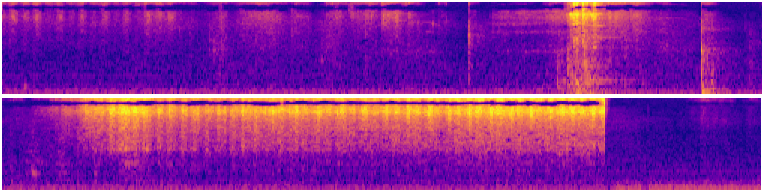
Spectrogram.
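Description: Kosher salt poured from a canister onto a rack of raw baby back ribs: a steady hiss of falling grains for about three and a half seconds that stops abruptly. Before it come a thump and a sharp click from handling the containers, over a low steady hum.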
